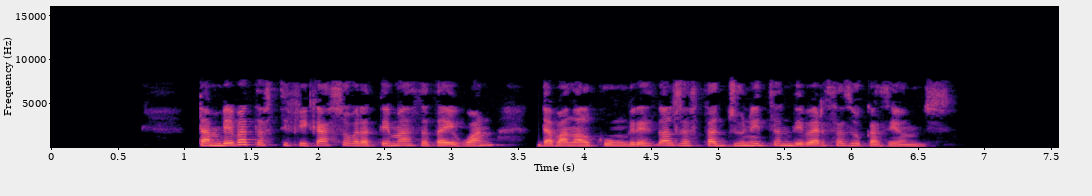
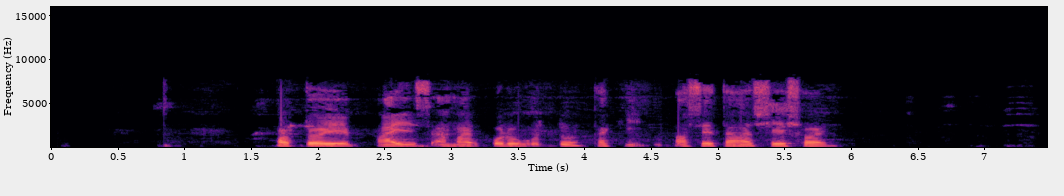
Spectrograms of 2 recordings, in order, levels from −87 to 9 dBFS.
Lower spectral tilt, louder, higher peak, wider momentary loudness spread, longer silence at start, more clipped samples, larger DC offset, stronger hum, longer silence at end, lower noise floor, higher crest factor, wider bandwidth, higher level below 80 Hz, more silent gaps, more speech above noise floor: about the same, -5 dB/octave vs -5.5 dB/octave; about the same, -19 LUFS vs -20 LUFS; about the same, -2 dBFS vs -2 dBFS; second, 8 LU vs 13 LU; second, 1.1 s vs 1.7 s; neither; neither; neither; second, 0.85 s vs 1.6 s; first, -89 dBFS vs -76 dBFS; about the same, 18 dB vs 20 dB; about the same, 8 kHz vs 8.2 kHz; about the same, -62 dBFS vs -62 dBFS; neither; first, 70 dB vs 57 dB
